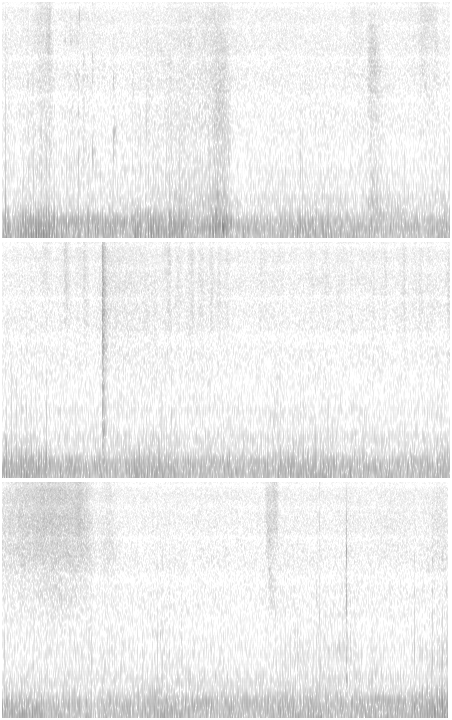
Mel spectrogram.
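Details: Sleepy Siberian cat that does not want to wake up, purring continuously in a quiet room: a low, even rumble under faint clicks and rustles, with a short hissy noise burst midway.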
